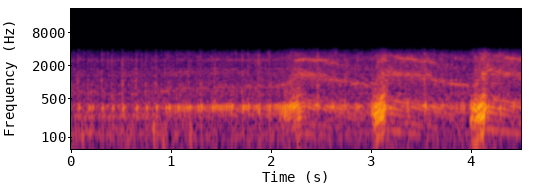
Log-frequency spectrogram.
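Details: Husqvarna SM 125: rattly clatter at idle with three sharp throttle blips, metallic knocking riding on the revs; loose nut on the crankshaft.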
